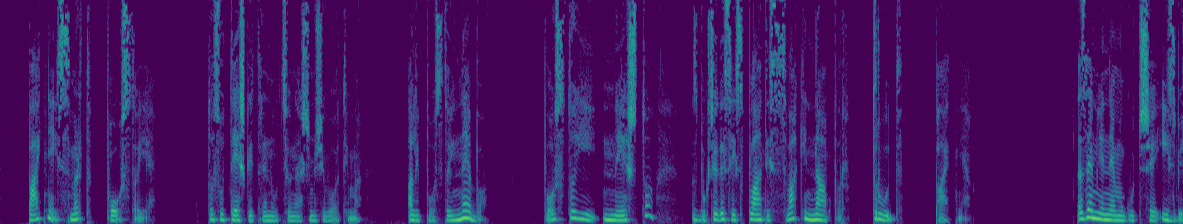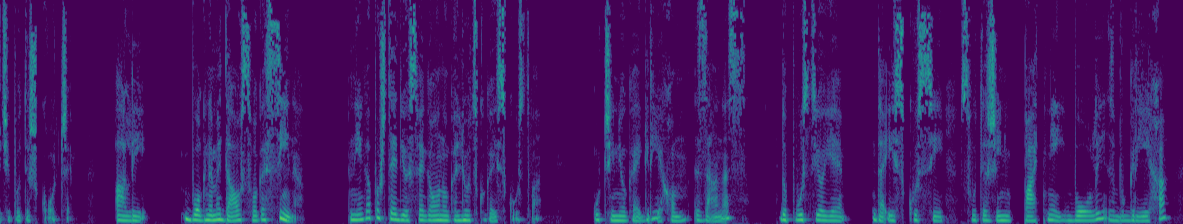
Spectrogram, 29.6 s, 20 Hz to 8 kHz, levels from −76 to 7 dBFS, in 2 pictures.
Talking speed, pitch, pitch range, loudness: 120 wpm, 170 Hz, 155-190 Hz, -24 LUFS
